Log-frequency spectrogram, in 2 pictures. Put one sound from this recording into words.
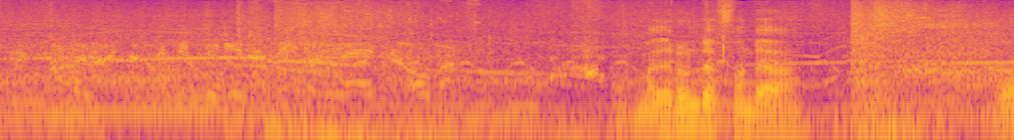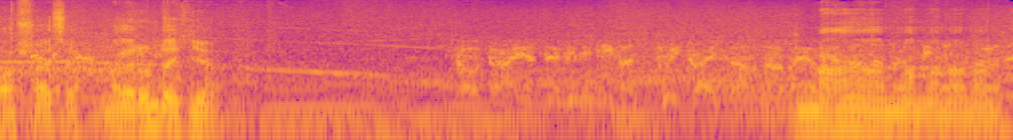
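A sports car engine roars and revs up and down at high speed.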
